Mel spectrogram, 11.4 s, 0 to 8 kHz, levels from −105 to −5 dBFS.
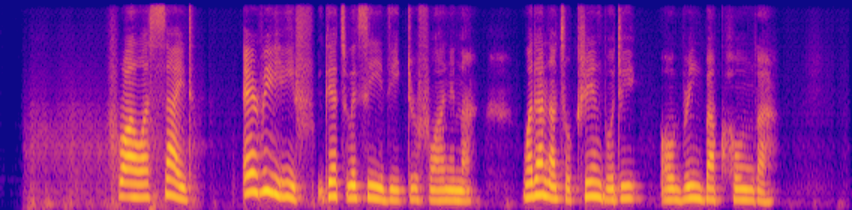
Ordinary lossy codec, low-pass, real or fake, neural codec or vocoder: none; 7.2 kHz; fake; codec, 16 kHz, 0.5 kbps, FunCodec, trained on Chinese and English, 25 frames a second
